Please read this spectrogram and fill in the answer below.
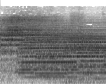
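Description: Marching band playing loud sustained chords, swelling up over the first half-second and then held, the chord changing twice.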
